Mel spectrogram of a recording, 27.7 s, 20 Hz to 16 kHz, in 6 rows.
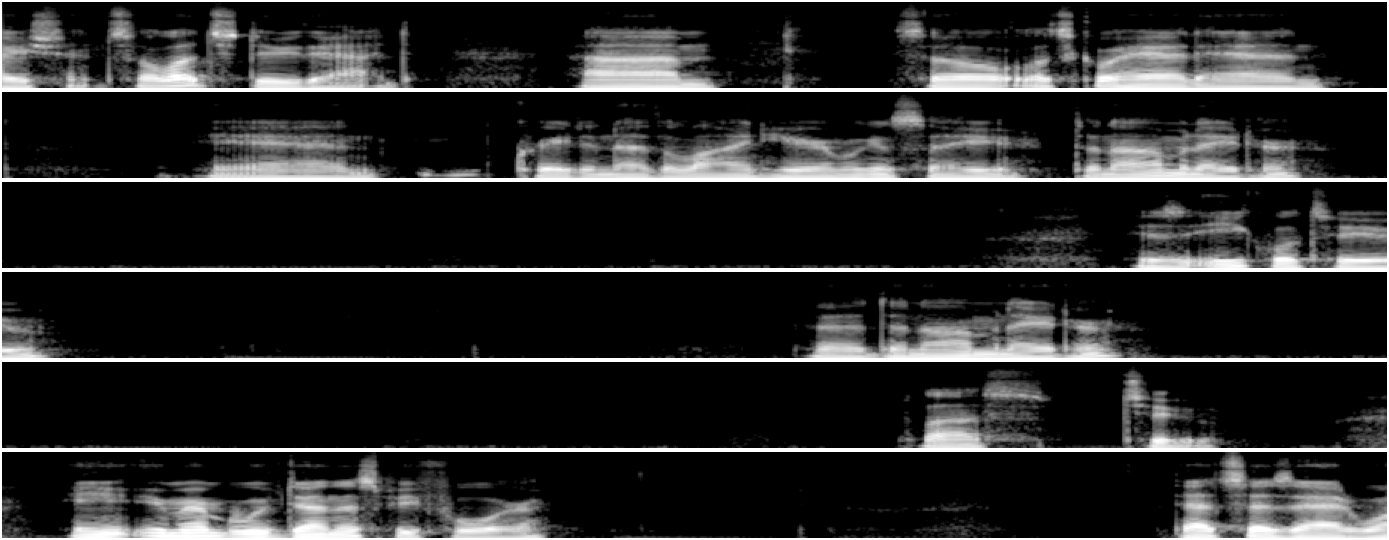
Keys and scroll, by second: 7.9-12.7 typing, 14.3 typing, 15.7-23.1 typing, 24.9-26.9 typing.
